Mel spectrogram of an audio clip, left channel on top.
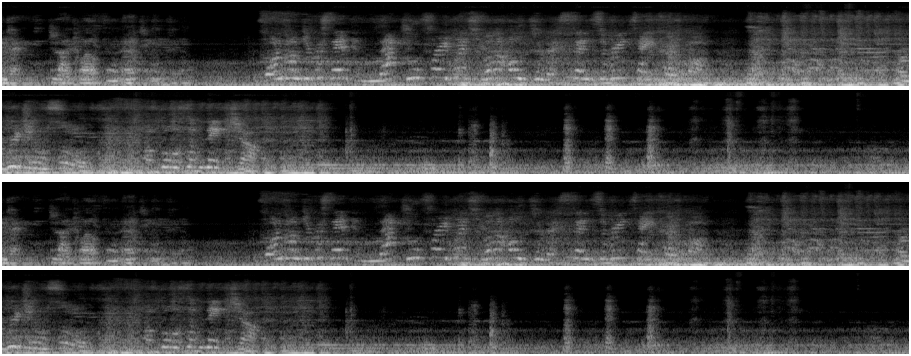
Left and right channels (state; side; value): quieter; right; 3.9 dB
